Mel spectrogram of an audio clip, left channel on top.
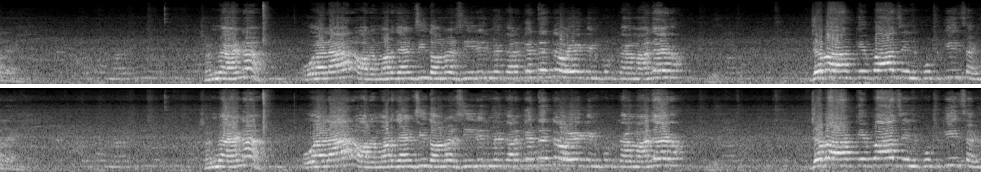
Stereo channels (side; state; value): both; normal; correlation 0.47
